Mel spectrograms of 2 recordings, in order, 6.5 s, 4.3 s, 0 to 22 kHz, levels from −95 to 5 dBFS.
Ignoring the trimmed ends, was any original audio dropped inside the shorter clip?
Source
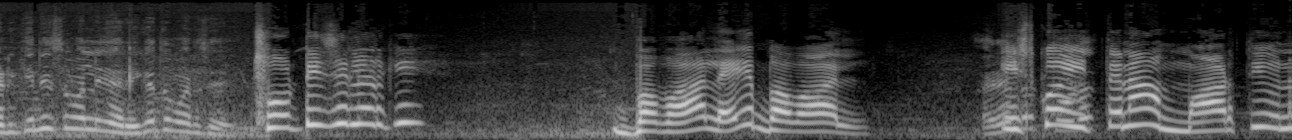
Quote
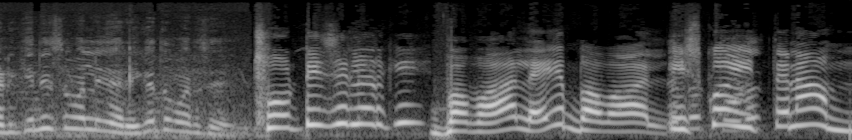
yes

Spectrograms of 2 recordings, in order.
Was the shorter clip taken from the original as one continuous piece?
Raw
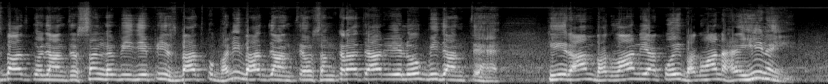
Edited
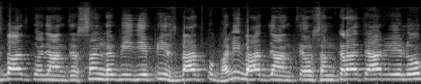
yes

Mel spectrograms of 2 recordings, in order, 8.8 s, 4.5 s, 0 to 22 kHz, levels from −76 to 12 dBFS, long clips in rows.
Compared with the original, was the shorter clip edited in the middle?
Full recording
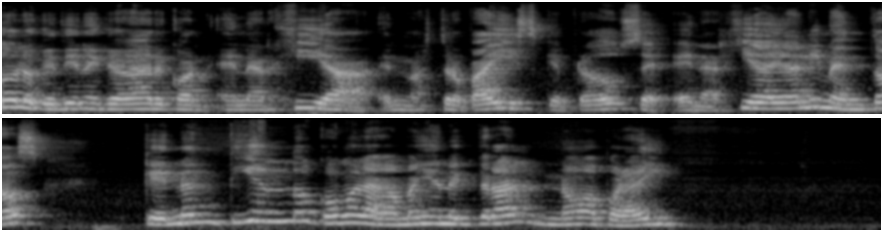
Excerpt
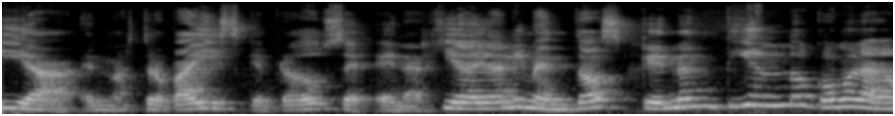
yes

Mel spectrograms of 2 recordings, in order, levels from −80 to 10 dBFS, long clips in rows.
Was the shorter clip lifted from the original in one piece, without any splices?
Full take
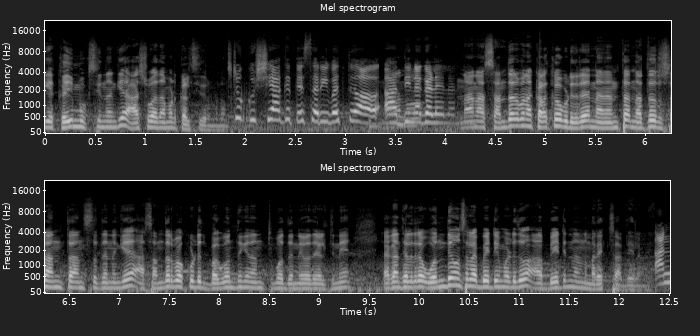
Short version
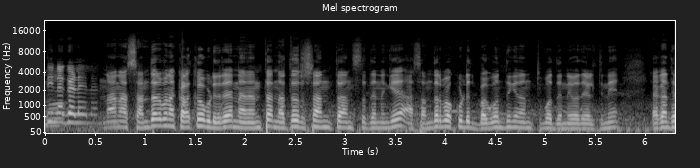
yes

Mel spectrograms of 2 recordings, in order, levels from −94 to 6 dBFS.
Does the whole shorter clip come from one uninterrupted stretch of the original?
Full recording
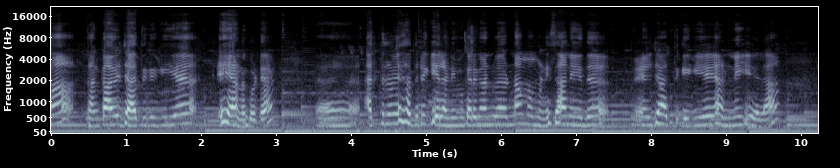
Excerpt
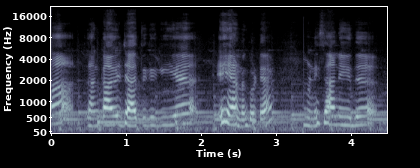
no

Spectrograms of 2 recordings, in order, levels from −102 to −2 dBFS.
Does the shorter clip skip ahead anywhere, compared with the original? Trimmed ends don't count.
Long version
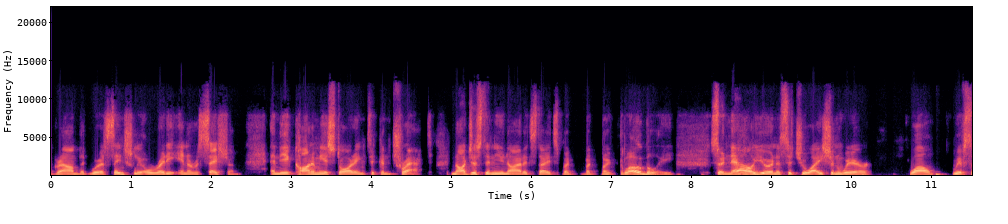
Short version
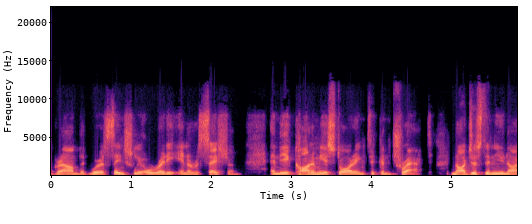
no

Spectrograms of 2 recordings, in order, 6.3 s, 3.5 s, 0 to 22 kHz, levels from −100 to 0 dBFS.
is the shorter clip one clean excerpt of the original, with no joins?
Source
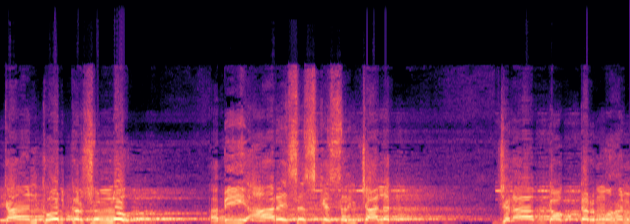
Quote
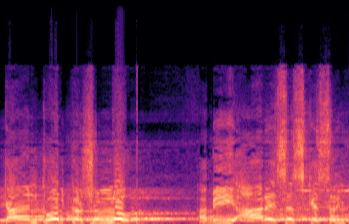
no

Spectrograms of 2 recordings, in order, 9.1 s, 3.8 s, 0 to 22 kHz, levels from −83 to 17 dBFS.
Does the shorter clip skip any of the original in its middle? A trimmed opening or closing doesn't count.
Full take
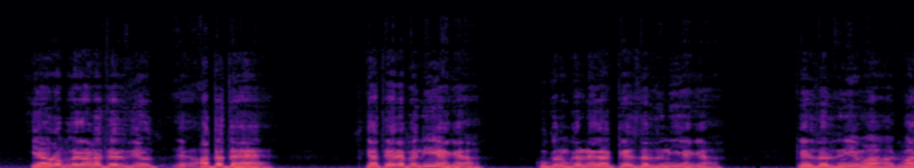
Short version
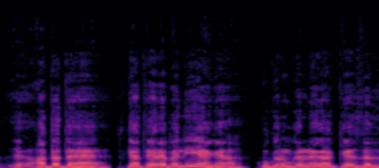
yes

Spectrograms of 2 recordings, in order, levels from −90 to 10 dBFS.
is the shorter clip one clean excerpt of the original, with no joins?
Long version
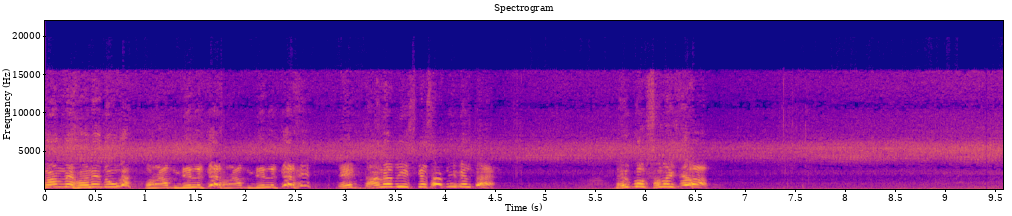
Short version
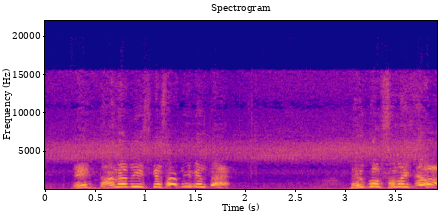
yes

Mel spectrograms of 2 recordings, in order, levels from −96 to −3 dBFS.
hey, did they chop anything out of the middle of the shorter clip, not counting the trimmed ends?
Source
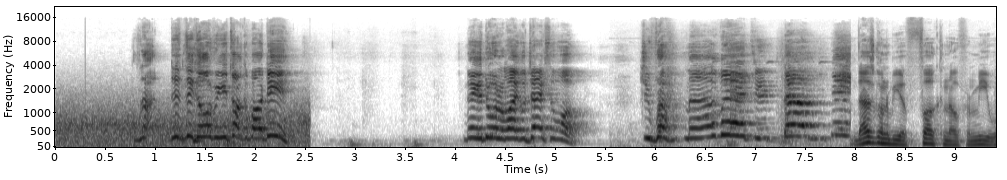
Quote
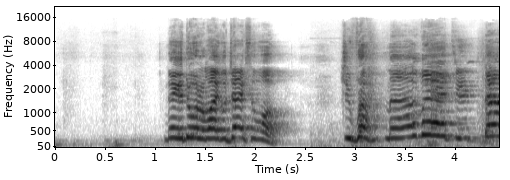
no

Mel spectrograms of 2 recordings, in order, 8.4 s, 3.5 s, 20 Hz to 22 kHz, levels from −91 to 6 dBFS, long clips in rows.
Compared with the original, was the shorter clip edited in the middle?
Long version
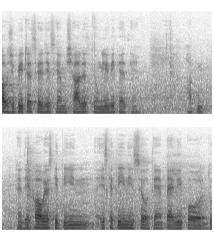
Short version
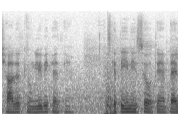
yes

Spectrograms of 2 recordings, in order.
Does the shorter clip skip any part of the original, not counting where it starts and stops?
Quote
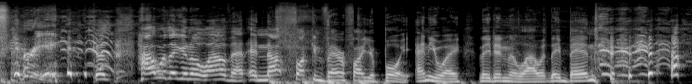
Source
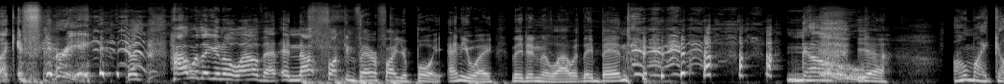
no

